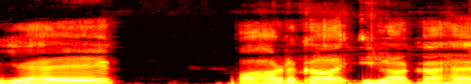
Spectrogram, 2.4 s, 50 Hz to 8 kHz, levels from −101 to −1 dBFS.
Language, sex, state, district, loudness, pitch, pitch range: Hindi, male, Uttar Pradesh, Saharanpur, -13 LUFS, 140 Hz, 135-150 Hz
